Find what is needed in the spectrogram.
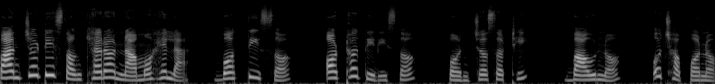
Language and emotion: Odia, neutral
